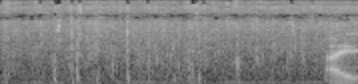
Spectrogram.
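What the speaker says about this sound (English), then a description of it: "It's starting to rain harder" Steady rain patters on hemlock leaves and the forest floor on a West Virginia trail, with scattered drops landing close by, ending in a brief louder rustle.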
